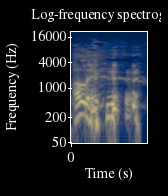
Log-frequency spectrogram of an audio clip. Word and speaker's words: Ale: And that's exactly how you say his name, Ale. I mean, I don't think you'd ever do a say my name for a guy who's got like 3 letters in his first name and then 3 letters in his surname, but there you go. Tom Ale. Not LA.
